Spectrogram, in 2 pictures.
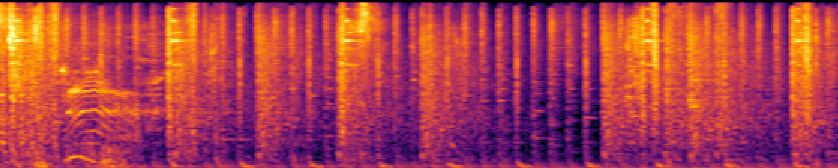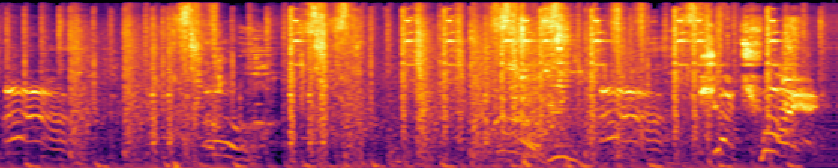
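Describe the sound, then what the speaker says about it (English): Rapid gunfire from the police video game The Precinct, dense bursts and single shots cracking continuously over eleven seconds, loud and close, with shouted voices mixed in. "Shots fired!"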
